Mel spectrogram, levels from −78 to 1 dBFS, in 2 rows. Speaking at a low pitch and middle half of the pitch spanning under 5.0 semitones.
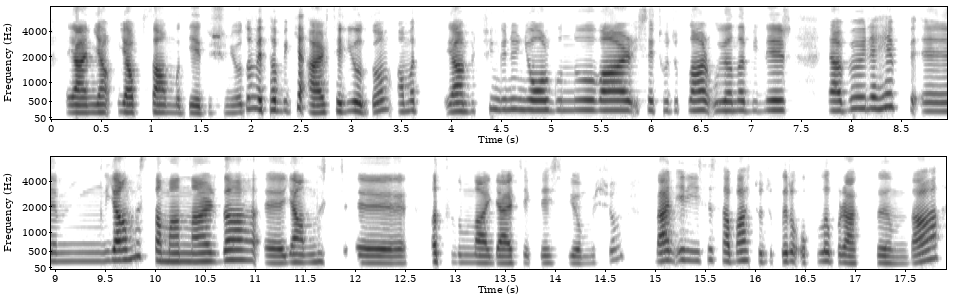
No: high, 225 Hz; average, 4.3 semitones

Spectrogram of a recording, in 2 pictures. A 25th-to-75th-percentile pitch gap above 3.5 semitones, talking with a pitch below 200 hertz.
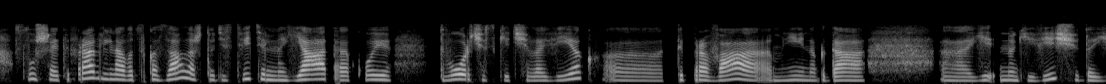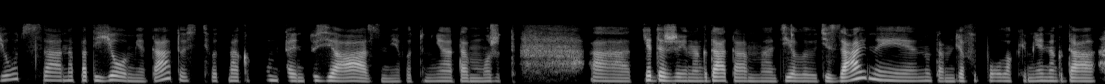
Yes: average, 4.0 semitones; medium, 185 Hz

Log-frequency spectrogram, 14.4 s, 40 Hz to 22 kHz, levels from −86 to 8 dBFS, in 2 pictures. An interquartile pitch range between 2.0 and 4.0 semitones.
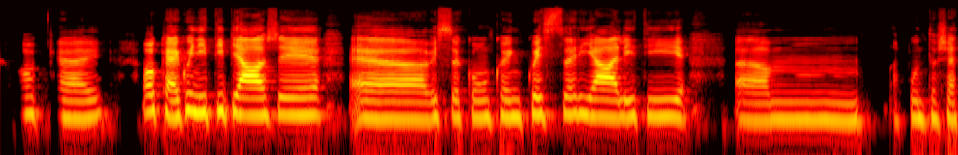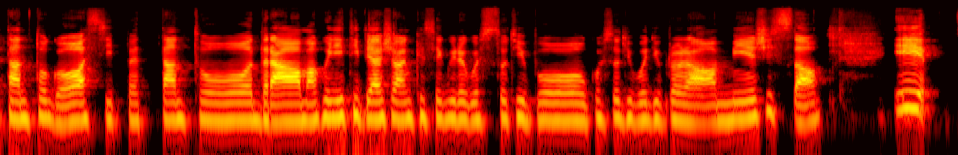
Yes: narrow, 2.5 semitones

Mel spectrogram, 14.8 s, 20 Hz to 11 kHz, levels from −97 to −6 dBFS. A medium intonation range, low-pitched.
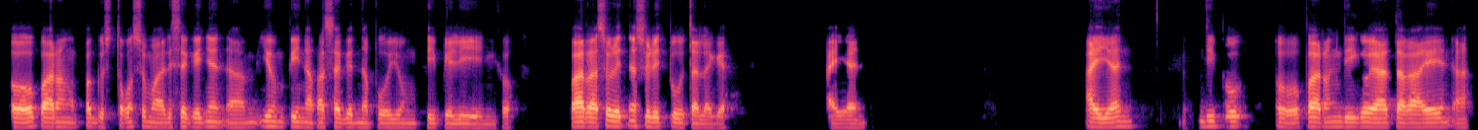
No: narrow, 2.1 semitones; low, 115 Hz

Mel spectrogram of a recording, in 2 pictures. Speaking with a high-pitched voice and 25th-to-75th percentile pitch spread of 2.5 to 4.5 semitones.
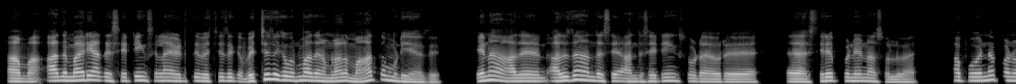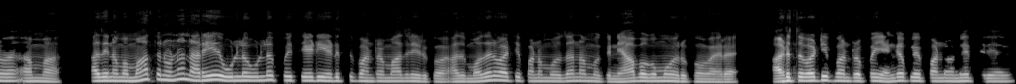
No: medium, 160 Hz; average, 3.3 semitones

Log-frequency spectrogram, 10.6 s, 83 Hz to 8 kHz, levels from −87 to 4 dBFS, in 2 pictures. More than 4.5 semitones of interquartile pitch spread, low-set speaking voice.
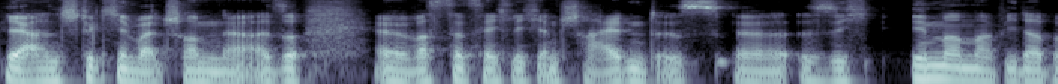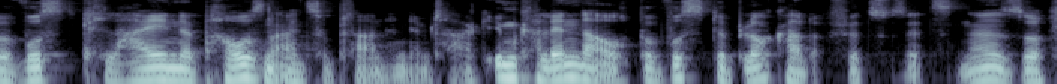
No: average, 2.8 semitones; very low, 95 Hz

